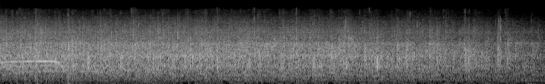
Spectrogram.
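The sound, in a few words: graduation audience applause for forensics team seniors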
